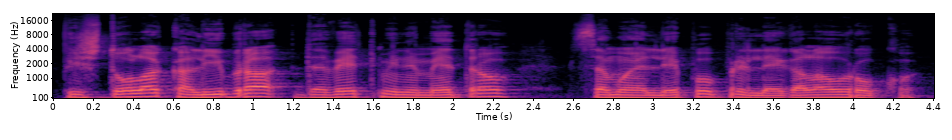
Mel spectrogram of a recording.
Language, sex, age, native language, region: Slovenian, male, 12-17, Slovenian, Drava region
